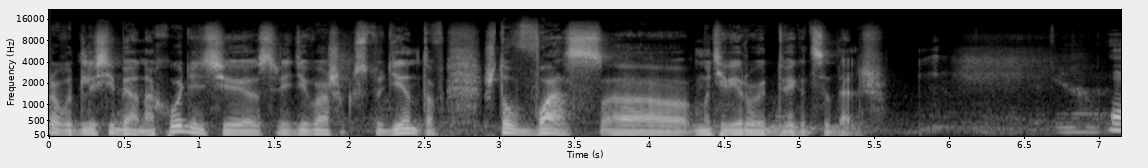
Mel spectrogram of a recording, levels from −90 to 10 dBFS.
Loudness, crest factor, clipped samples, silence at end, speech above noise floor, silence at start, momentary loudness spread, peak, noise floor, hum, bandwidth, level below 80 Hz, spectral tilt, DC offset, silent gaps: -24 LUFS; 18 dB; under 0.1%; 0 s; 27 dB; 0 s; 11 LU; -8 dBFS; -50 dBFS; none; 15 kHz; -44 dBFS; -4.5 dB/octave; under 0.1%; none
